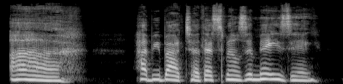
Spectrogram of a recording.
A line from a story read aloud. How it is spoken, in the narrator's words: Yusuf moaned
